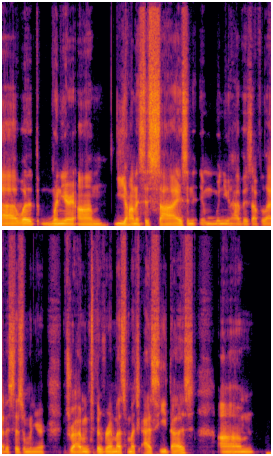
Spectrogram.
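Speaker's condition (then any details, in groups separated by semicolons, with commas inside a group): No condition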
